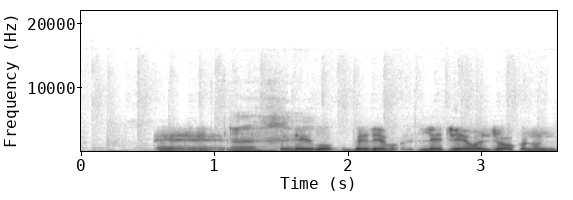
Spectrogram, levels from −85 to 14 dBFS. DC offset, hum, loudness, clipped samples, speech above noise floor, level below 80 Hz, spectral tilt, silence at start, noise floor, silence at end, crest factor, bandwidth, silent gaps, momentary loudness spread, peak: under 0.1%; none; -22 LUFS; under 0.1%; 30 dB; -52 dBFS; -7 dB/octave; 0.55 s; -51 dBFS; 0 s; 18 dB; 12 kHz; none; 9 LU; -4 dBFS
